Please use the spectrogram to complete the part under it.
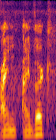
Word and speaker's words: Eimverk: It's a handcrafted and produced from 100% Icelandic barley by Imvik Distillery. Am I saying it right? – It's Imvik. – Imvik. – E-I-M-V-E-R-K.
